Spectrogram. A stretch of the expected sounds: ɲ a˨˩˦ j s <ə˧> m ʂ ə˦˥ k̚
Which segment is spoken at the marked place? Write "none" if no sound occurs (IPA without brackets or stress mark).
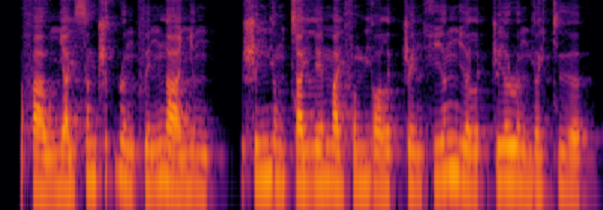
ə˧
